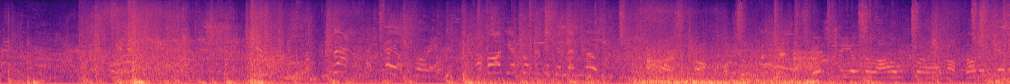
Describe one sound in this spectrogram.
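Blades slash and strike in a melee fight.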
